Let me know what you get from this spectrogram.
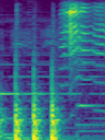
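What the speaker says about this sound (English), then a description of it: "Let's knock on the door." Three sharp, evenly spaced knocks land on a workshop door, close and loud, followed by a brief ringing tail as the last one fades.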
